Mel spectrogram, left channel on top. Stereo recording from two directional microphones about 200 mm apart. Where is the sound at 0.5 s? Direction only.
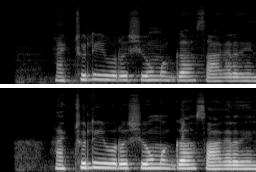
30° right (ahead or behind).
